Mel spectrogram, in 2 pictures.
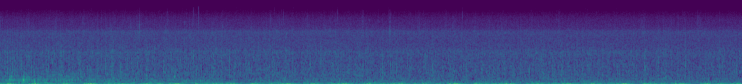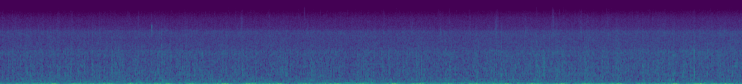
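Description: Heavy tropical monsoon rain pouring steadily: a dense, even hiss of rain falling on surfaces all around.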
